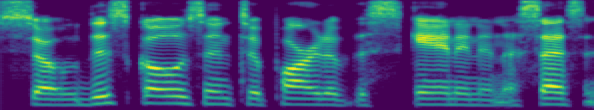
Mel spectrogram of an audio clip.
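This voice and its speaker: Speaking at a moderate pace, a woman with a Southern US accent has a very deep, low voice and fairly even intonation. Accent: country, informal Southern US. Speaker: podcast co-host. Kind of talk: casual chat.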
